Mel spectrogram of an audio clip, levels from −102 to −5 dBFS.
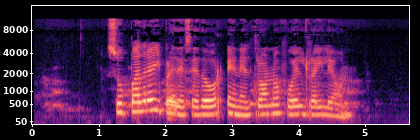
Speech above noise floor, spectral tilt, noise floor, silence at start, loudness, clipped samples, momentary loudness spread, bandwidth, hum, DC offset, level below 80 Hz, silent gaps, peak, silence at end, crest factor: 51 dB; -4.5 dB/octave; -69 dBFS; 0.3 s; -19 LUFS; under 0.1%; 11 LU; 11.5 kHz; none; under 0.1%; -66 dBFS; none; -2 dBFS; 0.8 s; 18 dB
